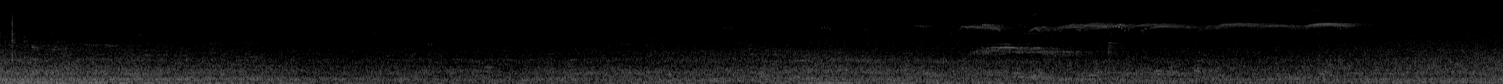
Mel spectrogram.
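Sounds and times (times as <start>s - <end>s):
faint town background hum: 0.0s - 15.0s
small bird singing: 9.2s - 13.6s.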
